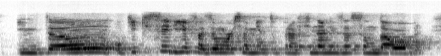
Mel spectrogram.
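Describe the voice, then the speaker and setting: There is audible room echo as a woman with a high pitch speaks at a moderate pace with fairly even intonation. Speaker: civil engineer, cost estimator. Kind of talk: live stream talk, informal lecture.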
